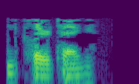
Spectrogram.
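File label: Incident Tactical 3, Scanner audio recording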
